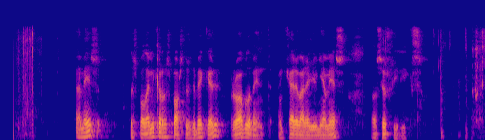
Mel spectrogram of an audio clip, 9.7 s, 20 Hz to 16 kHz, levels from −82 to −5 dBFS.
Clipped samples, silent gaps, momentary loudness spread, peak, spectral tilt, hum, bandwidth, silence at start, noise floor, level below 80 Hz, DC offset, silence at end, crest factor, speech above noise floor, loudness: under 0.1%; none; 18 LU; -8 dBFS; -6 dB/octave; none; 8.2 kHz; 0.45 s; -75 dBFS; -52 dBFS; under 0.1%; 0 s; 20 dB; 48 dB; -27 LUFS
